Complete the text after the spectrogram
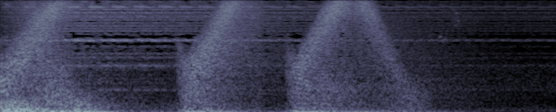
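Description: A sword whooshes through the air several times.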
